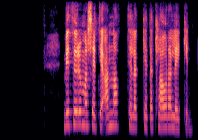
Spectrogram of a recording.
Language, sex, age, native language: Icelandic, female, 30-39, Icelandic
